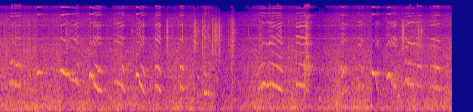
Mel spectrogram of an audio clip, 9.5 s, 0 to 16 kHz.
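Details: A litter of 4.5-week-old German Shorthaired Pointer puppies whining and yipping together, with many short rising and falling squeals in quick succession, some brief and sharp, all above a constant low background hum.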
